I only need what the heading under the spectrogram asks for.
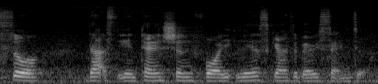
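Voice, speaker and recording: This woman's pitch sits fairly low. She talks at a fairly quick pace over noticeable background noise. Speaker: civil servant. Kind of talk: parliamentary answer. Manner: fast.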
